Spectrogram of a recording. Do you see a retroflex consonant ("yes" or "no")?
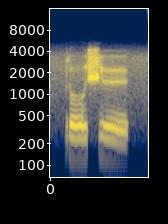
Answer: no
